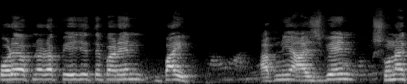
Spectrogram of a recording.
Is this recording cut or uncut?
uncut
